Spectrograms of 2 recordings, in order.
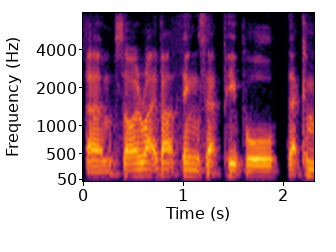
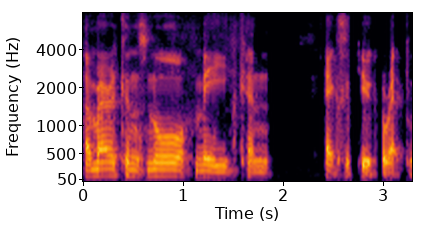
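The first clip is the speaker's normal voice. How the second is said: plain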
